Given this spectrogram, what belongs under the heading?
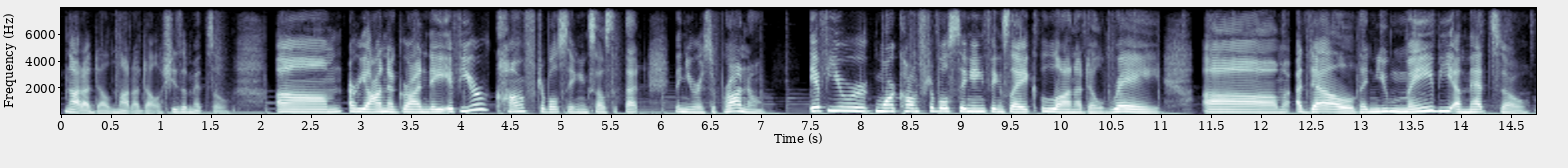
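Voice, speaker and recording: A young woman from the Philippines talks casually on a desk mic, rambling with fillers and frequent laughs as she answers her viewers. A lingering sore throat keeps her voice low. Faint music plays underneath. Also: moderate pace. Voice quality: mezzo-soprano singing voice. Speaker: streamer. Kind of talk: casual chat with chat readers.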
